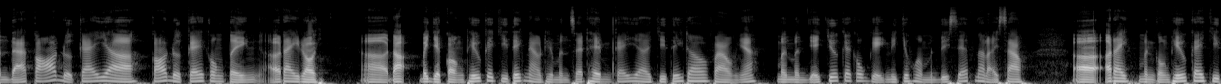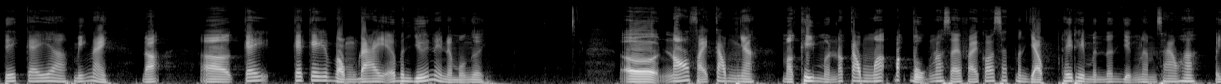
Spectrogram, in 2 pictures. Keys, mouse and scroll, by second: 7.0 middle click, 7.6-10.9 scroll up 1, 10.9 middle click, 11.8 scroll up 1, 12.2 middle click, 13.5-14.2 scroll down 1, 14.2 middle click, 14.6-19.8 scroll up 1, 19.8-20.3 scroll down 1, 20.3 middle click, 20.9-23.8 scroll up 1, 23.8 middle click, 24.2 ctrl+right click.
